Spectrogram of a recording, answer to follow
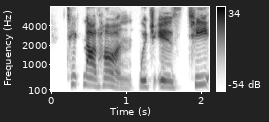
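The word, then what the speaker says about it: Thich Nhat Hanh: it's been a it's been a bit um tick not Han tick not Han which is th h i c because it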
